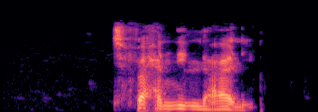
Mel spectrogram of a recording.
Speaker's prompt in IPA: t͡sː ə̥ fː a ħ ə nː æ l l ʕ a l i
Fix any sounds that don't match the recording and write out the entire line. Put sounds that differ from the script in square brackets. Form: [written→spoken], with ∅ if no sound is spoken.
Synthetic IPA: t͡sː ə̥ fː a ħ ə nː [æ→i] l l ʕ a l i

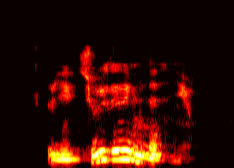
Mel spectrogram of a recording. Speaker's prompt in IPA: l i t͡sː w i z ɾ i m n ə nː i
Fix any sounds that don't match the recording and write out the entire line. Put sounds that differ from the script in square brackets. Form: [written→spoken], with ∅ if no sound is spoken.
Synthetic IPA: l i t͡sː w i [z→ð] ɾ i m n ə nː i

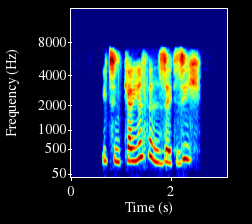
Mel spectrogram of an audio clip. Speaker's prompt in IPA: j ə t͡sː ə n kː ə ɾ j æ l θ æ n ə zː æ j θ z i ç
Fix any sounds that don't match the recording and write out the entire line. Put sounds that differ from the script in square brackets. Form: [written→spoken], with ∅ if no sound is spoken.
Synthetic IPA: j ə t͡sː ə n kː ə ɾ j æ l θ æ n ə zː æ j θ z i ç

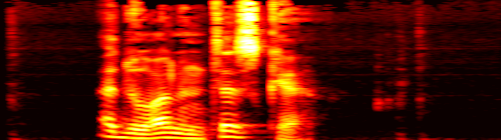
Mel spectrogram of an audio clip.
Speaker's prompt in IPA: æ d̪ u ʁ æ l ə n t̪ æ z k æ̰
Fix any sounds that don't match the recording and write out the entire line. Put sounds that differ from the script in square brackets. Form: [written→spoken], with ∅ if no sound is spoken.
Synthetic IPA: æ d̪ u ʁ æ l ə n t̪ æ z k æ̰

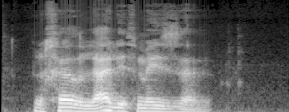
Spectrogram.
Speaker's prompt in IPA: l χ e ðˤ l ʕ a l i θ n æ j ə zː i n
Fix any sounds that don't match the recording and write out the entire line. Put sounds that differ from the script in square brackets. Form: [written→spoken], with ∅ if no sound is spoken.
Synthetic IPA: l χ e ðˤ l ʕ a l i θ [n→m] æ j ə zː [i→æ] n

